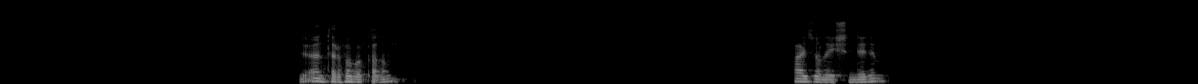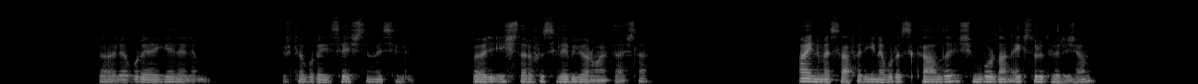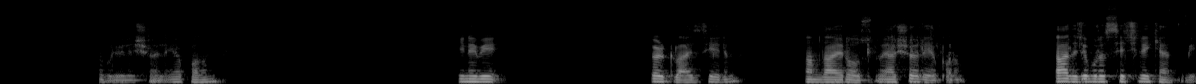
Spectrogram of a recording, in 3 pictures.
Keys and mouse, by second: 1.2 click, 3.0 middle click, 5.7 middle click, 6.7 click, 7.4 ctrl+1, 13.0 right click, 13.8 click, 14.6 shift+click, 15.4 Delete, 15.8 click, 16.6 Delete, 18.1 right click, 19.4 click, 23.5 click, 24.2 w, 25.0 click, 29.2 click, 30.4 click, 32.7 ctrl+z, 34.5 ctrl+z, 35.5 click.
